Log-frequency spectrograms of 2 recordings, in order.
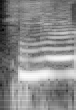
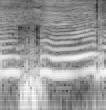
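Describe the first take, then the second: First: Teacher models हियर as hee-uh, long ee then a short schwa; correct here. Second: हेयर said as hay-ur with an open e, the mistake to avoid; teacher voices हेयर like hair, the wrong version; wrong pronunciation. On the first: Teacher shows students the right way to say हियर, clear and careful. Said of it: "हेयर नहीं बोलेंगे". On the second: Teacher warns students against saying हेयर like hair. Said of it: "wrong pronunciation". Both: Shown as a demonstration.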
